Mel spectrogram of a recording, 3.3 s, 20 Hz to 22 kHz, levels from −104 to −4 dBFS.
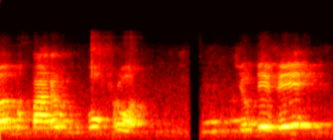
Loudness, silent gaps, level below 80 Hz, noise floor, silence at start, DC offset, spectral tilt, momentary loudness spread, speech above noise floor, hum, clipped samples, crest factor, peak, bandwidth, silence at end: -24 LUFS; none; -76 dBFS; -55 dBFS; 0 s; under 0.1%; -5.5 dB/octave; 20 LU; 33 dB; none; under 0.1%; 16 dB; -8 dBFS; 5.6 kHz; 0 s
